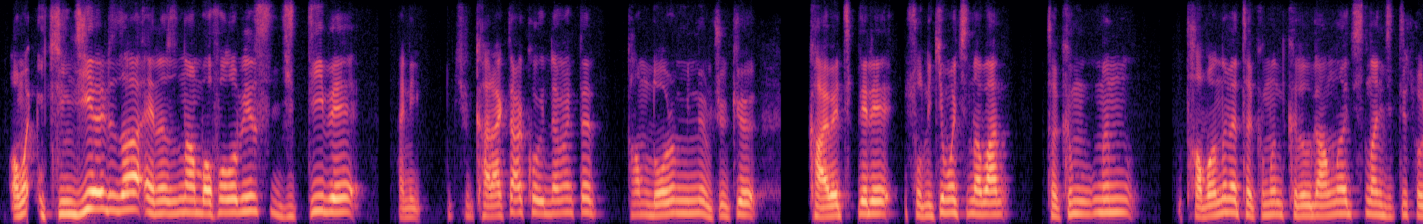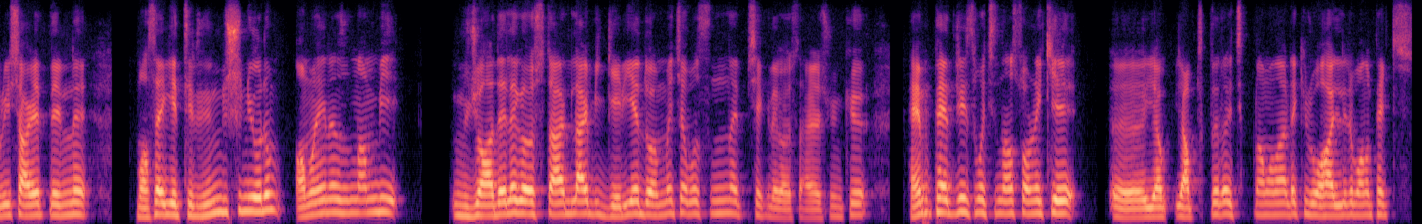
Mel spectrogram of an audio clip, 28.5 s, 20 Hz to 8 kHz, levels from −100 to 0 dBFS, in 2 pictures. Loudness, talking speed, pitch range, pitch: -18 LUFS, 135 wpm, 140-170 Hz, 155 Hz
